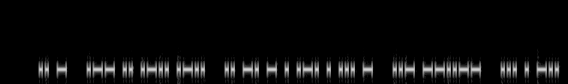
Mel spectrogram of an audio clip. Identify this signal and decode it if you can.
Morse code, heard as a keyed tone, about 40 wpm, 700 Hz. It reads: IT WILL INTEREST U, SED
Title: Sentences from Top 400 Words and Abbreviations 40wpm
